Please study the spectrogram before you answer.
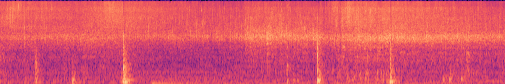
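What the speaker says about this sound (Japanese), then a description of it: "アロゼっていうのは焼き油をこう肉にかけながら、乾燥しないように優しく火を入れていくような感じです" Lamb sizzles steadily in a pan of butter and olive oil with rosemary and thyme while being basted, a constant frying hiss broken by a few sharp clinks of a spoon against the pan.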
